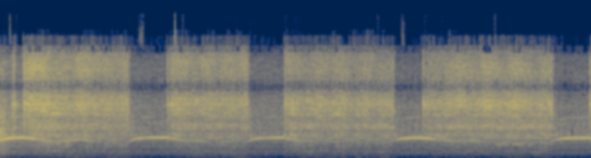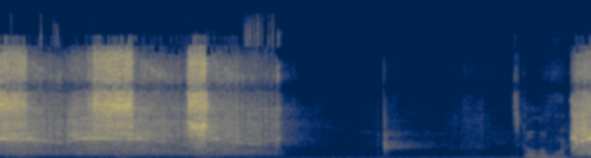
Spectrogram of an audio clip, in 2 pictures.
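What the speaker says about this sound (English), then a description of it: "so I just need to sand it off a little bit" A power sander grinding down a metal tab on a Toyota pre-runner bumper in a shop, a loud continuous whine with pulsing pressure changes for about ten seconds, then it stops and near-silence follows.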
